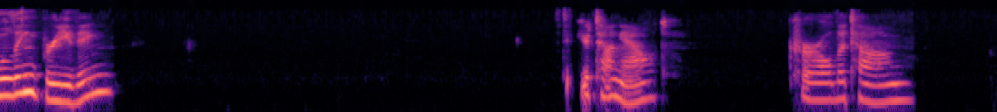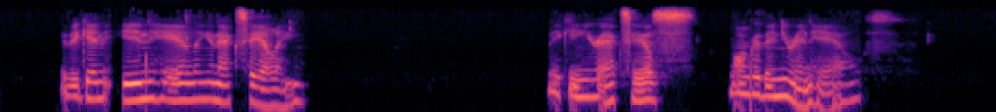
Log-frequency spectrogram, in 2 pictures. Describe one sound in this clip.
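A woman speaks calmly and slowly through a close microphone, with long pauses.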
